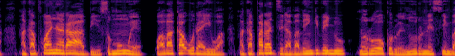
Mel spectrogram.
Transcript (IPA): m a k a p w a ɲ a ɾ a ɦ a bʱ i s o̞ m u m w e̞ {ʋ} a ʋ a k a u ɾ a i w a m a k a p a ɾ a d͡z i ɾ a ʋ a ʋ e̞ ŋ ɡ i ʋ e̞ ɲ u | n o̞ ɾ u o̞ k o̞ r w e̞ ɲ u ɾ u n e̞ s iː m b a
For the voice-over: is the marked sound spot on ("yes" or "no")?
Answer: no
